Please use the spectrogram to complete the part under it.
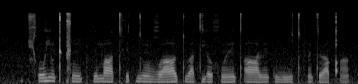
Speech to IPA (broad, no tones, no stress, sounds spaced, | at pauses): t͡ɕʰ o j ũ t ǁ ũː pʰ ɪ m ɑː tʰ ɪ t d ũː ʁʷ ɑː tʷ ɑː t j ə˞ χʷ ẽː tʼ ɑː l ẽ t m uː t f ɛ̃ t ə˞ qʼ ũ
